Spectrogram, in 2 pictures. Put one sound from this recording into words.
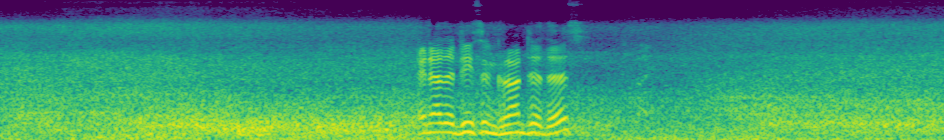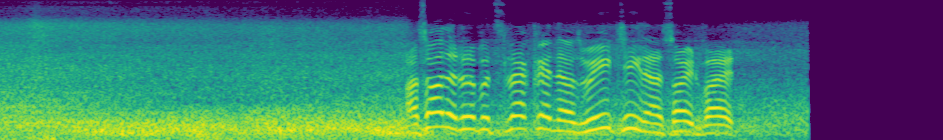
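Surf breaks and washes up onto a sandy beach.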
